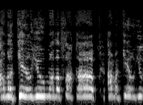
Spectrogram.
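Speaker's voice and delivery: very high-pitched yell. Retelling a movie scene where Stallone is just yelling: imitating Stallone yelling. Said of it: "Stallone is just yelling".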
